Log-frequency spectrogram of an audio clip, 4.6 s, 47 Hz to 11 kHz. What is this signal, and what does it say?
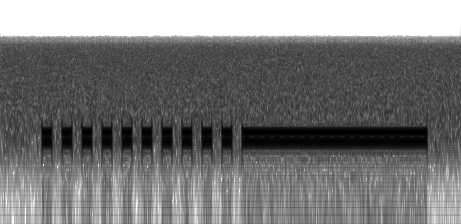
Telephone call progress tone (North American plan), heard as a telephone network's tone, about 350, 440 Hz, 0.1 s on and 0.1 s off. Stutter dial tone.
